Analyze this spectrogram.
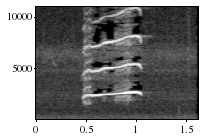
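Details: At a nest in Charlo, Montana, in August 2018, an osprey gives one clear whistled note, slightly rising and lasting just over half a second, against a quiet background.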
